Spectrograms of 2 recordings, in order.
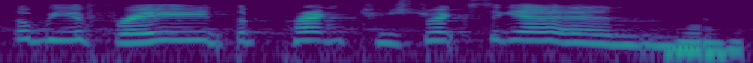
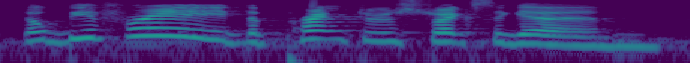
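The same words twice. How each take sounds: First: It is said with little feeling. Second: It is said with much more feeling.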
